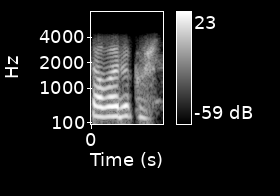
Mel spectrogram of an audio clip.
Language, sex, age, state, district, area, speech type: Kannada, female, 18-30, Karnataka, Dharwad, rural, conversation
